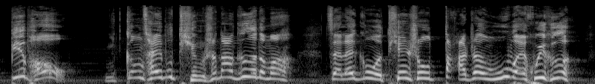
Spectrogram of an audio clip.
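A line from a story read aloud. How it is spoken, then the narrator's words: Shouting while chasing. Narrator (Chinese): 狂人一边追一边喊说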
